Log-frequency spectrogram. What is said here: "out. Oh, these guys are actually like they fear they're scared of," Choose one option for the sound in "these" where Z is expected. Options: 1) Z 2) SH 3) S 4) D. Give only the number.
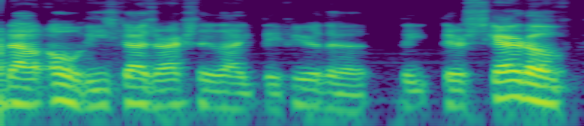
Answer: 1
